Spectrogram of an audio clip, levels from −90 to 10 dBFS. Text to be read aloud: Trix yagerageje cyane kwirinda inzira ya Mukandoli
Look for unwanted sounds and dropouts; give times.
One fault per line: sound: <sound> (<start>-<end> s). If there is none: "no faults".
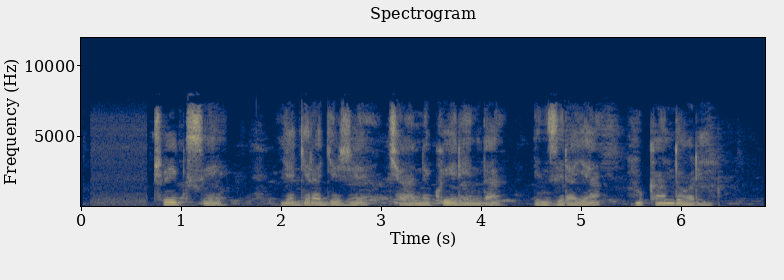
no faults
